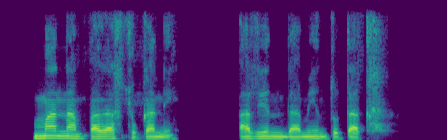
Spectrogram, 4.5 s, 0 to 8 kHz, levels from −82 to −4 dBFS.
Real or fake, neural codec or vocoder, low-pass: fake; codec, 16 kHz, 8 kbps, FunCodec, trained on Chinese and English, 25 frames a second; 7.2 kHz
